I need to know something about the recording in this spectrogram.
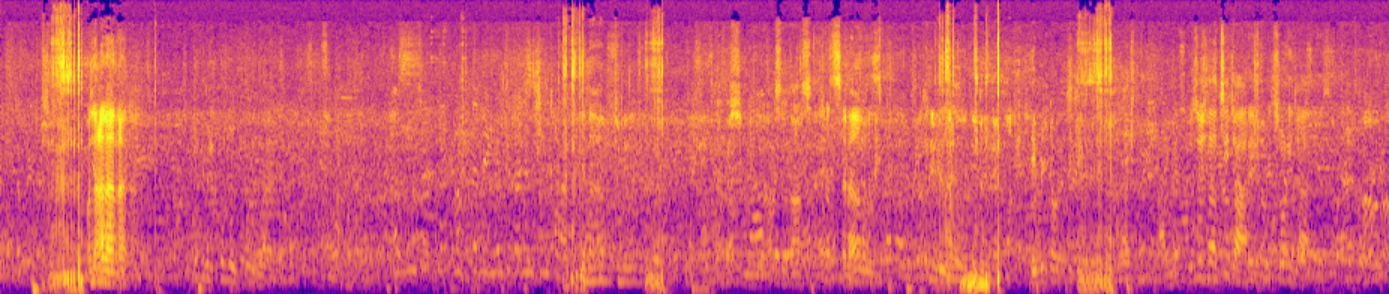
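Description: Several men murmur and talk in a large echoing hall.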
